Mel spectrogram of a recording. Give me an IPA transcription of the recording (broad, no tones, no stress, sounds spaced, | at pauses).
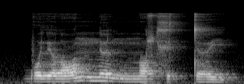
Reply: b o lʲ ɔ l ɔ nː ø l nː ɔ ɬ xʲ ə tː ø j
